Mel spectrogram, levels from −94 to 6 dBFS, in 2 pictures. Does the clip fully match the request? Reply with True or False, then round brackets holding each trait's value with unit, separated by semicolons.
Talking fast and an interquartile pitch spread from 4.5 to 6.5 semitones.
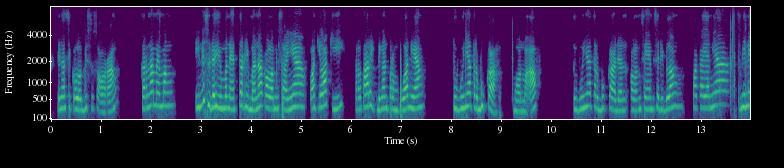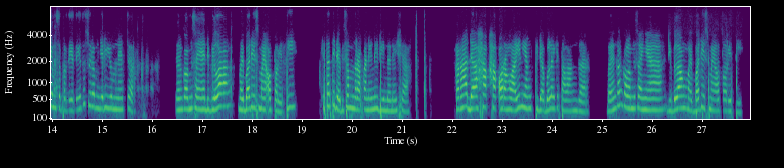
False (155 wpm; 3.1 semitones)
